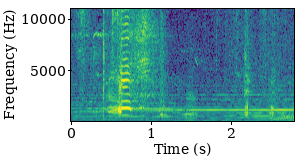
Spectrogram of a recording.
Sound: honks gooseily

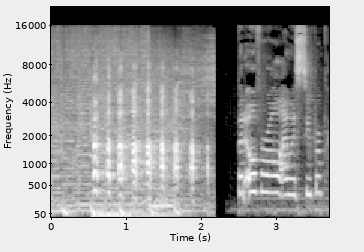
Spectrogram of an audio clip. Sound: maniacal laughter

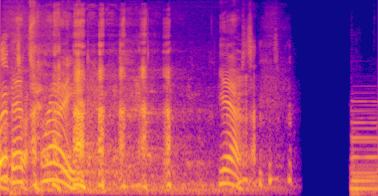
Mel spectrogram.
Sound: laughing

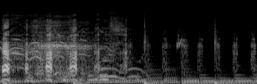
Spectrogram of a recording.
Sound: laughing

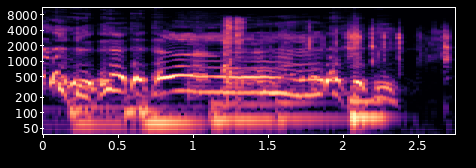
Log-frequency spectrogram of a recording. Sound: dopey laughing; cracking

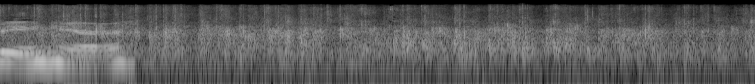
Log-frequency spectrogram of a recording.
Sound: applause

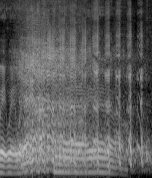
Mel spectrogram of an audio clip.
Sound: laughter

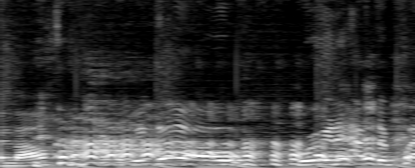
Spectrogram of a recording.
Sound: laughing

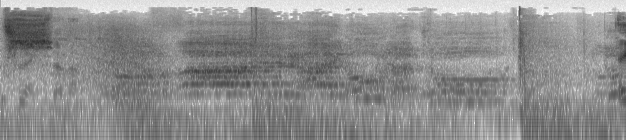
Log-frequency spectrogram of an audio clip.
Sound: in German

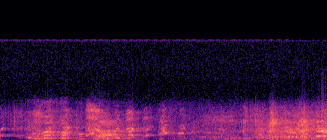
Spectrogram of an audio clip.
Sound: audience laughs

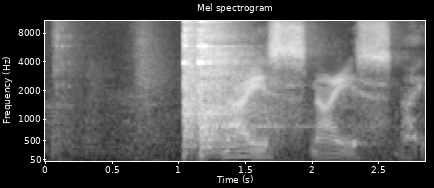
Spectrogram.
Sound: metal banging

